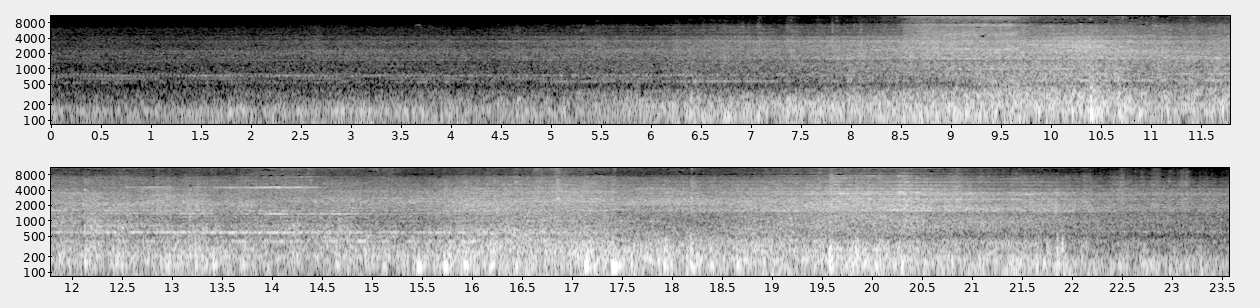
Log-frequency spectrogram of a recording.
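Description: An electric multiple-unit train approaches and passes close by, growing louder over the first ten seconds. Its wheels clatter over rail joints in a run of sharp knocks, with some thin wheel squeal.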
